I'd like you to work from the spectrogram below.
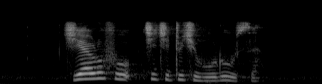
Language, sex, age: Venda, female, 28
